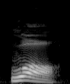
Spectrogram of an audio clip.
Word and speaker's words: 워: Our next diphthong is a combination of the vowels u and o. Wo, wo, wo.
